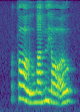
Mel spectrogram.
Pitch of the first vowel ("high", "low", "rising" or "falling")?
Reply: falling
